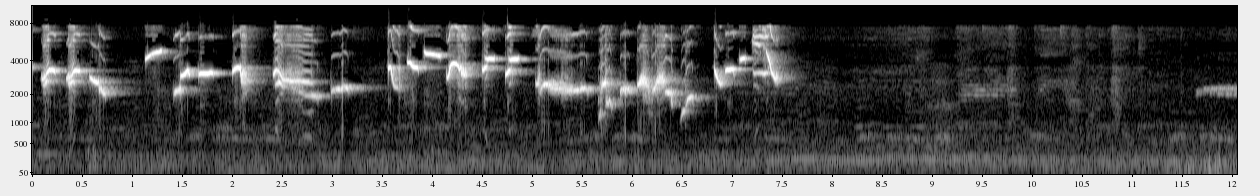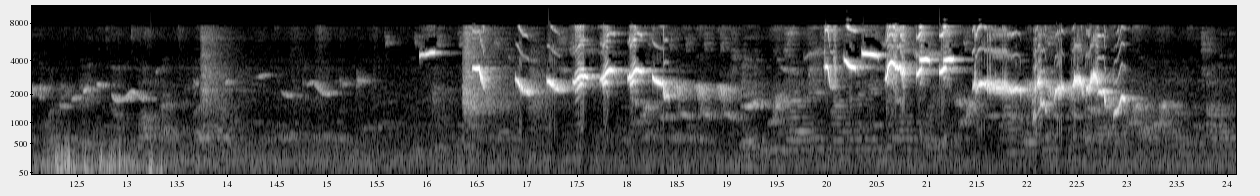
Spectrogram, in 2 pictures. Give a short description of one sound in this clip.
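A songbird sings loud, varied chirping phrases in bursts.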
